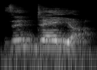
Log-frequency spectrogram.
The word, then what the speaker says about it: Zendaya: euphoria with zendaya or zendaya how do you pronounce it yeah zendaya okay what they did the whole show in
